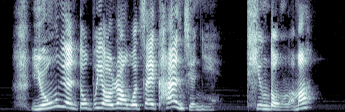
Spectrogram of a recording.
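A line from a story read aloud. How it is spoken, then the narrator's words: Roaring. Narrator (Chinese): 管理员开始咆哮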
